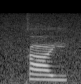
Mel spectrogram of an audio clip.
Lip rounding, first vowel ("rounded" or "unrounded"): unrounded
